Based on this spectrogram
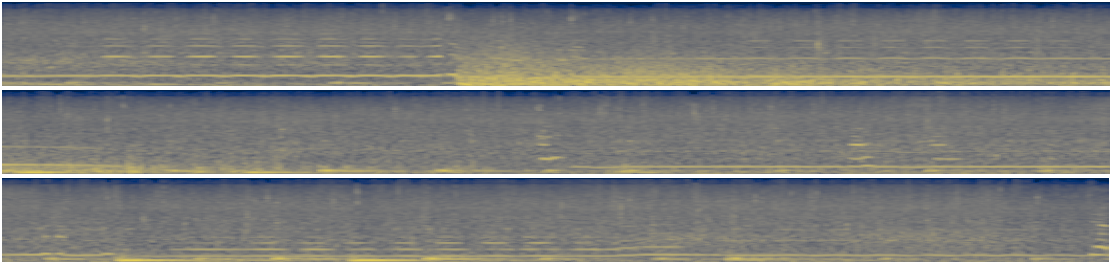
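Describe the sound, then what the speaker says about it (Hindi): Heavy rain pours down steadily in a film scene, broken early by a sudden loud thunder crash that rolls off, with a music score playing underneath throughout. "बारिश रुकने वाली नहीं है बेटा"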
